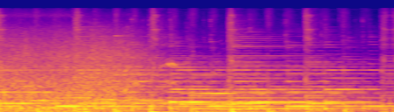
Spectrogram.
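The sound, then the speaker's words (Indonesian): Big ocean waves crash and rush loudly and continuously at the beach of Tanjung Binarean, with a steady low droning hum running underneath and no voices. “Ah, ombaknya gede banget, tapi untung sekarang kita sudah sampai di Tanjung Binarean dengan selamat.”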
